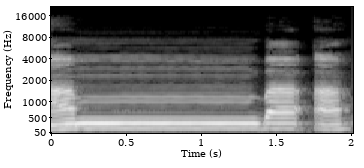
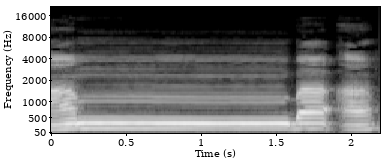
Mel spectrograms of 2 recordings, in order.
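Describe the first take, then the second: The two takes are said the same way.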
